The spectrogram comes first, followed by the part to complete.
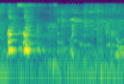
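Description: H'Mong bobtail dog barking twice in quick succession, two short barks about a third of a second apart.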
